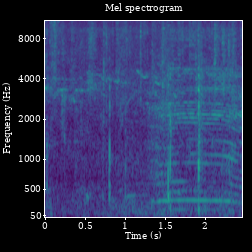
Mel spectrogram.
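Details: Cattle kept for Qurbani, one of two cows being brought home, gives a long steady moo in the second half, a low harmonic-rich drone held for about a second, with scattered clicks and knocks around it.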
